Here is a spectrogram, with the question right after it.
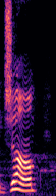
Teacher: there's a combination of a stop and ative sound created by briefly stopping the air flow and then releasing it with friction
